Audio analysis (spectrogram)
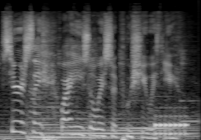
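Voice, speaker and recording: A man acts out a young visual novel character in a voice pushed way up high. The delivery is pushy and questioning, like game dialogue read aloud. Loud music plays behind it. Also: very animated, a little fast, roomy sound. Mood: teasing.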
